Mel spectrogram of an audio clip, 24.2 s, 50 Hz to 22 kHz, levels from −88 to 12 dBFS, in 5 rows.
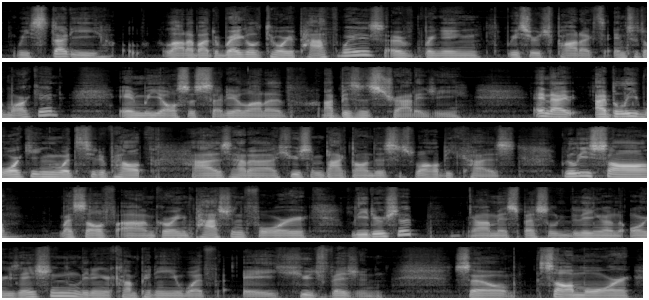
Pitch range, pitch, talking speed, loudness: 100-120 Hz, 110 Hz, 170 wpm, -27 LUFS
